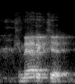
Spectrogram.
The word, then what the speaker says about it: Connecticut: how you spoke Connecticut yeah connected cut Connecticut is how it's pronounced alright so America's formal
